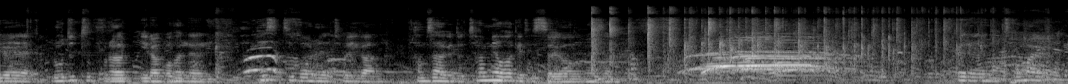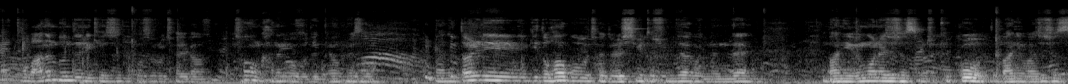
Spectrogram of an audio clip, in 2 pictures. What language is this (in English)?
Korean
